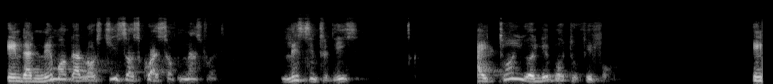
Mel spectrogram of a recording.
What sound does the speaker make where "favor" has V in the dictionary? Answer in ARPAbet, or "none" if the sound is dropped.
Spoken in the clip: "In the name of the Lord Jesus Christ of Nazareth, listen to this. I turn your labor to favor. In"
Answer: F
